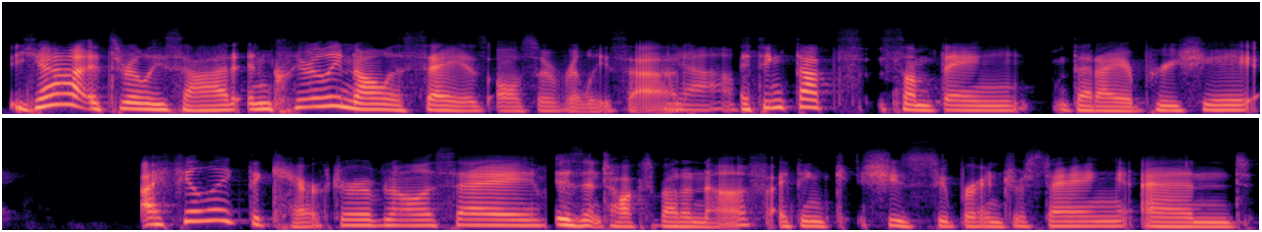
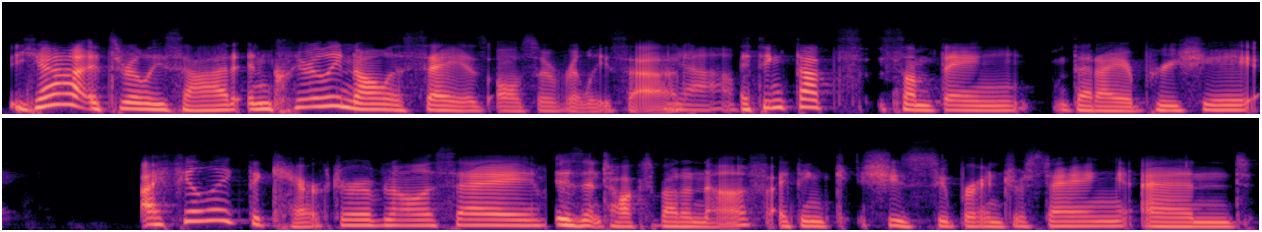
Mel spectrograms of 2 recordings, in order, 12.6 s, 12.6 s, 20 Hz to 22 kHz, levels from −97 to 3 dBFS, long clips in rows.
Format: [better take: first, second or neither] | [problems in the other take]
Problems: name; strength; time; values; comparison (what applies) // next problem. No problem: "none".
neither | muffled; very; fading above 3.5 kHz; the same in both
